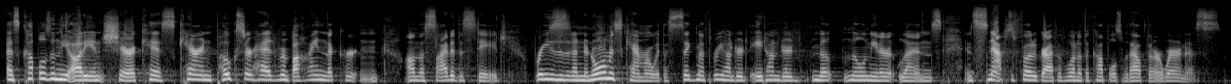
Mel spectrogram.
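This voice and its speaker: A woman's voice: medium pitch, a little fast, few pauses. A woman reading stage directions as scripted narration at a live staged play reading. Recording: reverberant theatre hall.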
